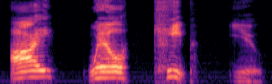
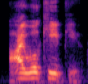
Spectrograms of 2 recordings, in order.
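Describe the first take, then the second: First: I, then will keep, then you, each set apart by a pause; spaced emphatic words. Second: Said in the usual way. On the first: Shown as a demonstration. Pastor showing the congregation how God said it, word by word. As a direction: lay each word down slowly and separately. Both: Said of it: "said it like this".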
